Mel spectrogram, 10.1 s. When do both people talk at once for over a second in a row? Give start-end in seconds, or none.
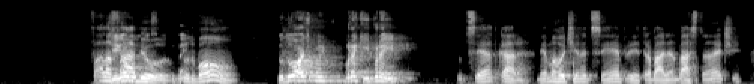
1.4-2.7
